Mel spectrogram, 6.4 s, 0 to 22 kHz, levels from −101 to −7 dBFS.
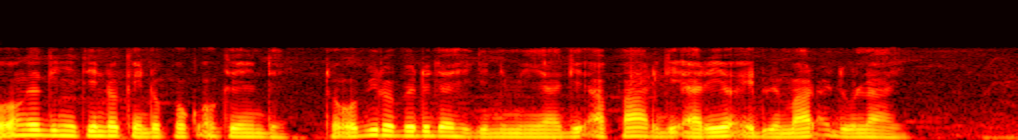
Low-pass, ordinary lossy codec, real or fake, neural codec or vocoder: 5.4 kHz; none; real; none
